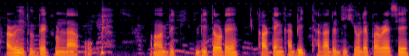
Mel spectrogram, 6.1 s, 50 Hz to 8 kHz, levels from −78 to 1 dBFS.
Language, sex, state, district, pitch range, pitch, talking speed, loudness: Nagamese, male, Mizoram, Aizawl, 100-120 Hz, 105 Hz, 145 wpm, -20 LUFS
